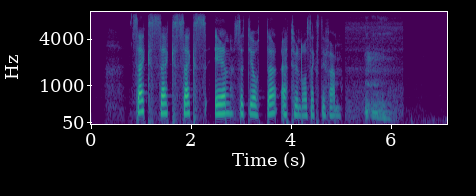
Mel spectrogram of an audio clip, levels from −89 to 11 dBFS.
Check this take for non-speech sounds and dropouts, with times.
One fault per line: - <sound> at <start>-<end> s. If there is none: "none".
- throat clearing at 5.4-6.1 s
